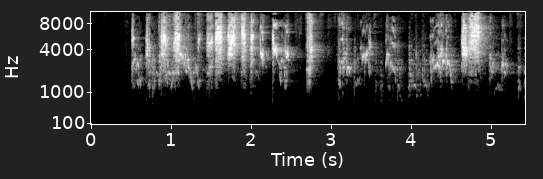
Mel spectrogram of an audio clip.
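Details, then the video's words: Pet budgies heard in continuous high chatter, rapid clicks and scratchy chirps in dense bursts with short gaps, a few clear squeaks standing out, soft low background hum. "BUDGIE SOUNDS"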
